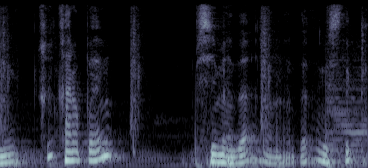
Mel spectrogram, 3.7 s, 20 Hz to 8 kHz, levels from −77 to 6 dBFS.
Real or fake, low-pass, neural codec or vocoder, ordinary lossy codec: fake; 7.2 kHz; vocoder, 44.1 kHz, 128 mel bands every 512 samples, BigVGAN v2; none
